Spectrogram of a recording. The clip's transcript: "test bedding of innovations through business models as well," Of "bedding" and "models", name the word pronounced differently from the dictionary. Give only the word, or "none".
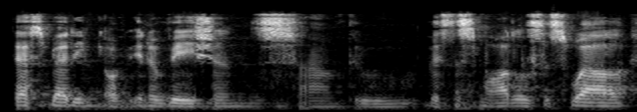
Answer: models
